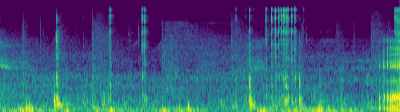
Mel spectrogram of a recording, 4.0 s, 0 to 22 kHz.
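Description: Quarter-inch drive ratchet on a long extension, clicking and ticking irregularly as it works the 10 mm door-panel bolts loose behind the armrest of a GM truck door.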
